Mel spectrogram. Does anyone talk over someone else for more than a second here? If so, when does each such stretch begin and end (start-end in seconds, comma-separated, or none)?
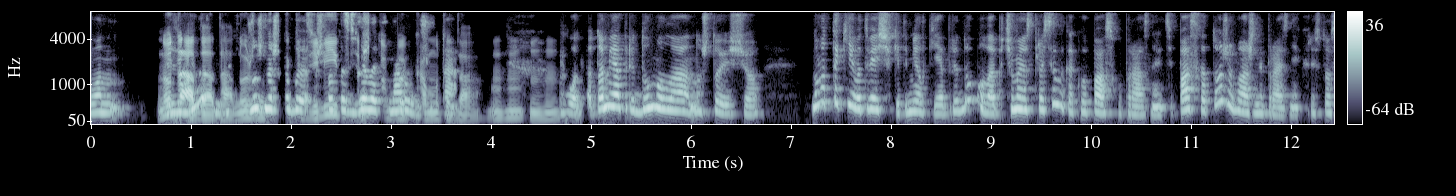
0.7-3.6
